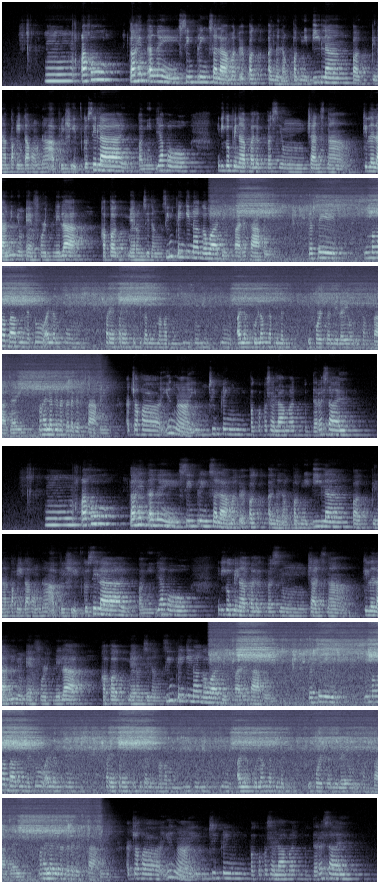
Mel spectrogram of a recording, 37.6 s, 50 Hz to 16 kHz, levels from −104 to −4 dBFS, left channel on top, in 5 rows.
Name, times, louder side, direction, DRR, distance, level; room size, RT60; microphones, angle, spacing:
voice 1, 0.9-2.2 2.5-11.2 11.8-14.5 14.7-16.5 17.0-20.5 21.2-21.7 22.3-24.2 24.6-28.3 28.7-30.5 30.8-32.3 32.6-37.0, left 3 dB, 75° left, 7 dB, 2.7 m, -34 dB
sound 1, 19.2-32.1, right 5 dB, 30° right, 6.2 m, -33 dB
28.0 x 13.0 x 7.9 m, 1.1 s
head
